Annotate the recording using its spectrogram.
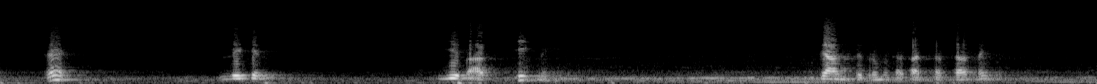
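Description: An elderly man speaks calmly, in short phrases with pauses.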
